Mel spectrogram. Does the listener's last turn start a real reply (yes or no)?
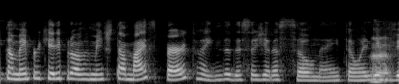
no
